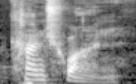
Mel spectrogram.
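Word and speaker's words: Conxwan: bank offered by uh i'm going to pronounce it conchone c-o-n-x for the and w-a-n for the juan so kanchuan store and it is in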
